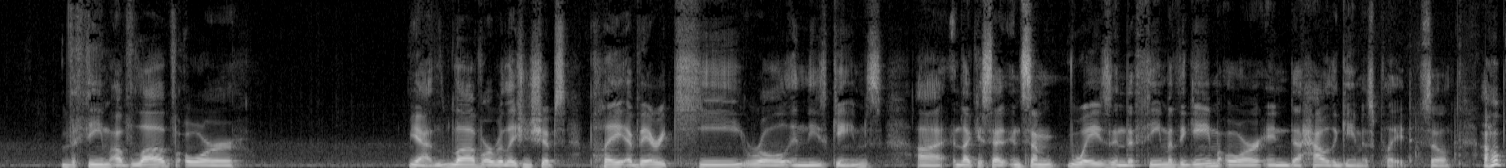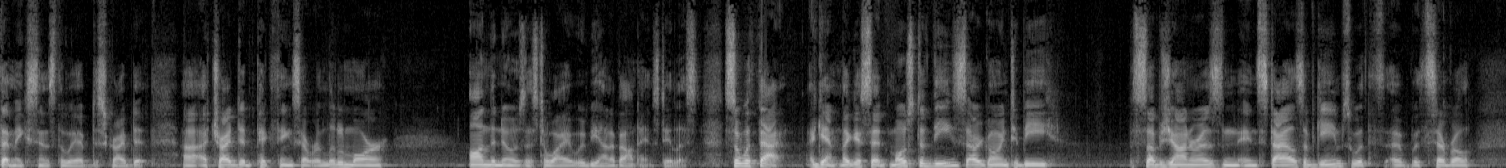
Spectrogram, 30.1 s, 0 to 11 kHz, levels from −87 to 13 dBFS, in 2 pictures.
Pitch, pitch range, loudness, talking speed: 115 Hz, 105-130 Hz, -17 LUFS, 195 wpm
